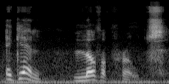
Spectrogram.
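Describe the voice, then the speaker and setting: A woman's voice: on the low side, sing-song, slow, a little hiss or hum, rough recording. A woman tarot reader giving a casual spiritual reading, talking loosely and straight to the listener.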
